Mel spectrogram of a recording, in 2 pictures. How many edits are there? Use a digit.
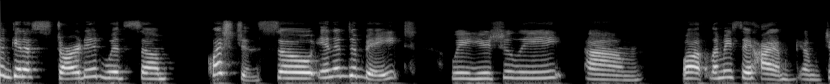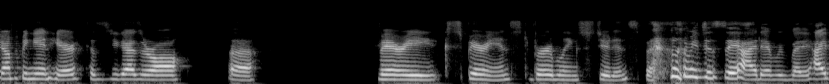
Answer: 1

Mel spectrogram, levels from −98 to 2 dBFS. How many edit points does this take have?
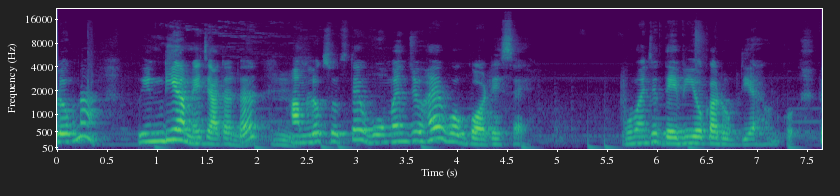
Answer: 0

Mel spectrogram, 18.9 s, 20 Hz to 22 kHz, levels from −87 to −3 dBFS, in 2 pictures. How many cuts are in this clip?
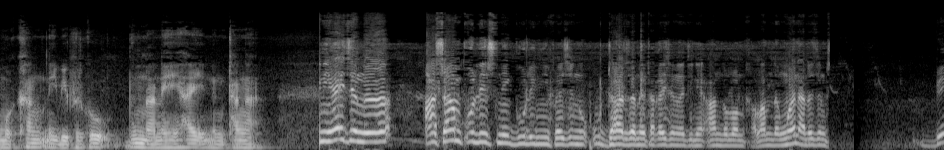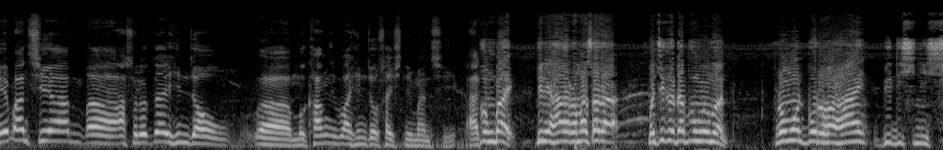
3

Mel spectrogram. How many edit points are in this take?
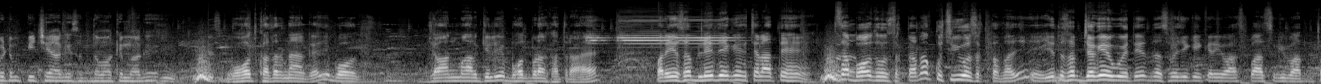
2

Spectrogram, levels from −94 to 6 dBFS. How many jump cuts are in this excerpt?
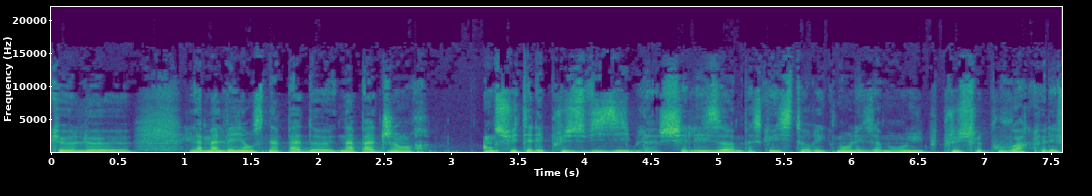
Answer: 0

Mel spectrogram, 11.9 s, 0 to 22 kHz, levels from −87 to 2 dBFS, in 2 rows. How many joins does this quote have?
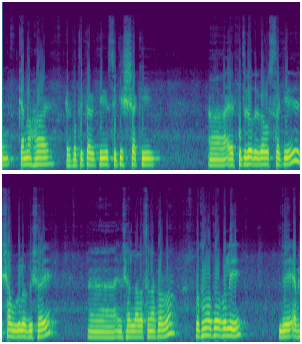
0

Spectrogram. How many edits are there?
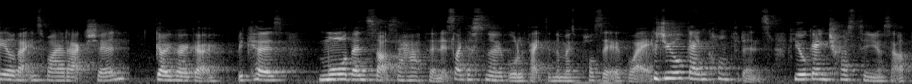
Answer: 2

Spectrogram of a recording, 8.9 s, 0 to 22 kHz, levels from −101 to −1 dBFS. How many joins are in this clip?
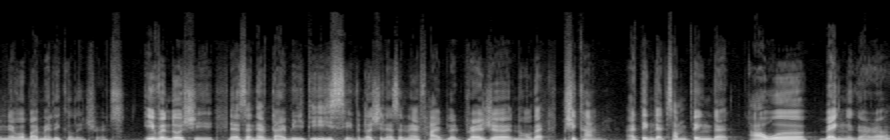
2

